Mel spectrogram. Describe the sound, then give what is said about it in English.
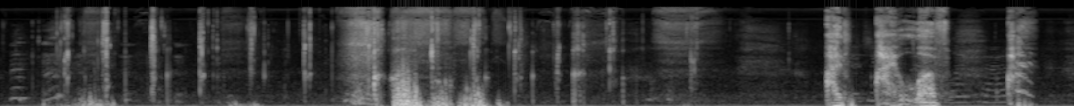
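Wet chewing and crunchy bites on chocolates for ASMR, in irregular bursts with short pauses, loud, with a faint steady hum underneath. “I'm chewing on chocolates.”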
